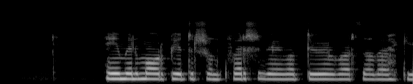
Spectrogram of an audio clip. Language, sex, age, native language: Icelandic, male, 11, Icelandic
